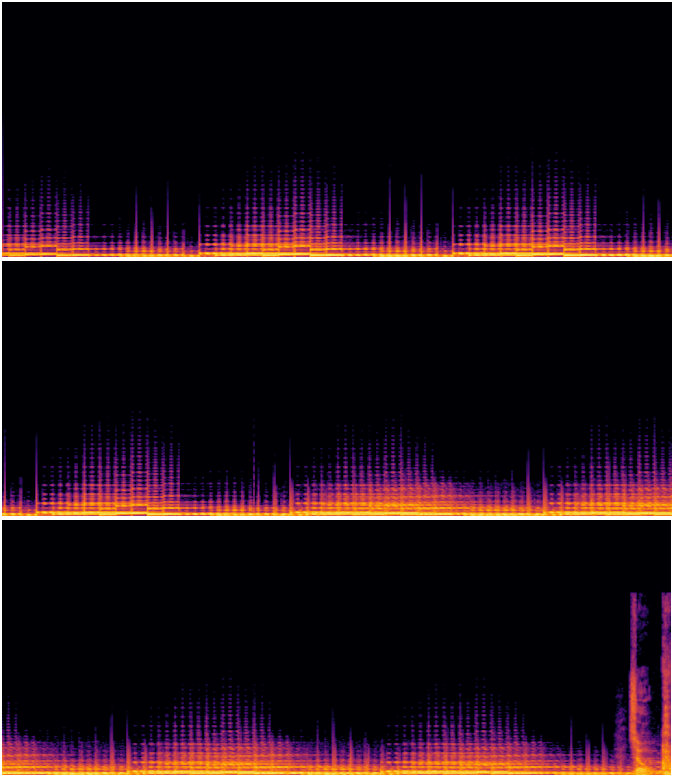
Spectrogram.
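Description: A Korg minilogue synthesizer plays a repeating sequence through a Chase Bliss Thermae analog delay pedal, with echoing repeats trailing each note. The phrase loops about every two and a half seconds, and the echoes thicken partway through as the pedal's knobs are turned.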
